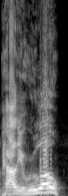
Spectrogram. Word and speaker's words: Pagliarulo: Pagliarulo?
